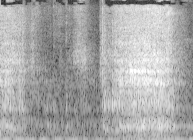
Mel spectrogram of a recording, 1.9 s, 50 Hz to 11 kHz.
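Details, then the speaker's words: Polaris Sportsman 550/850 primary clutch turned by hand: dry gritty rasp of a rough idle bearing, discolored, suspected of heating and seizing, grabbing the belt and causing hard shifting; to be disassembled and greased. "take it apart and grease that idle bearing yeah you can you can hear it it's"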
